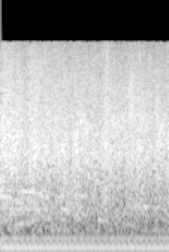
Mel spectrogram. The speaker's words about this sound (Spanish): Fuerte el aplauso.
